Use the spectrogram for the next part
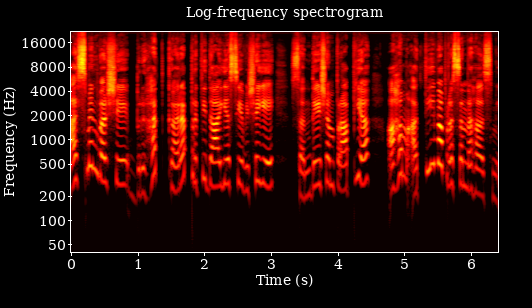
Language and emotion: Sanskrit, happy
